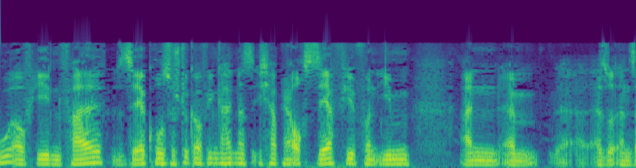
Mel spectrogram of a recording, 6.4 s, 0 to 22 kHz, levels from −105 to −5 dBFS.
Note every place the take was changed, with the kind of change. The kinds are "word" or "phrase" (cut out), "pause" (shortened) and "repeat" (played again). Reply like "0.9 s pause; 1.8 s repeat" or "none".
1.0 s word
